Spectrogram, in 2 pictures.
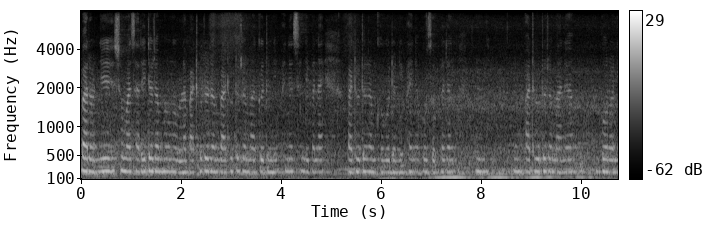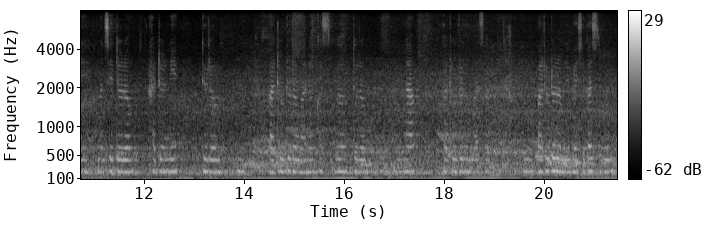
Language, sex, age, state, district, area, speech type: Bodo, female, 18-30, Assam, Chirang, rural, spontaneous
